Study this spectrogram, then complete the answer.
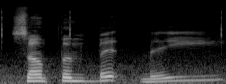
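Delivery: slow, drawn-out stab at a Southern drawl; Forrest Gump voice. Retold or imitated. Gamer trying a Forrest Gump impression in slow Southern drawl. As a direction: drag the words out like a simple Southern man. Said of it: "No, I can't".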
